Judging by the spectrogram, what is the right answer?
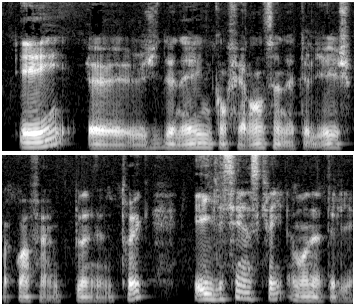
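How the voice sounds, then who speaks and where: With vocal fry and a dark, mellow tone, a man of very deep, low pitch speaks at a fairly slow pace with lively intonation. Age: 70s. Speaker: retired workshop speaker at an osteopathy meeting. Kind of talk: interview. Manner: animated.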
